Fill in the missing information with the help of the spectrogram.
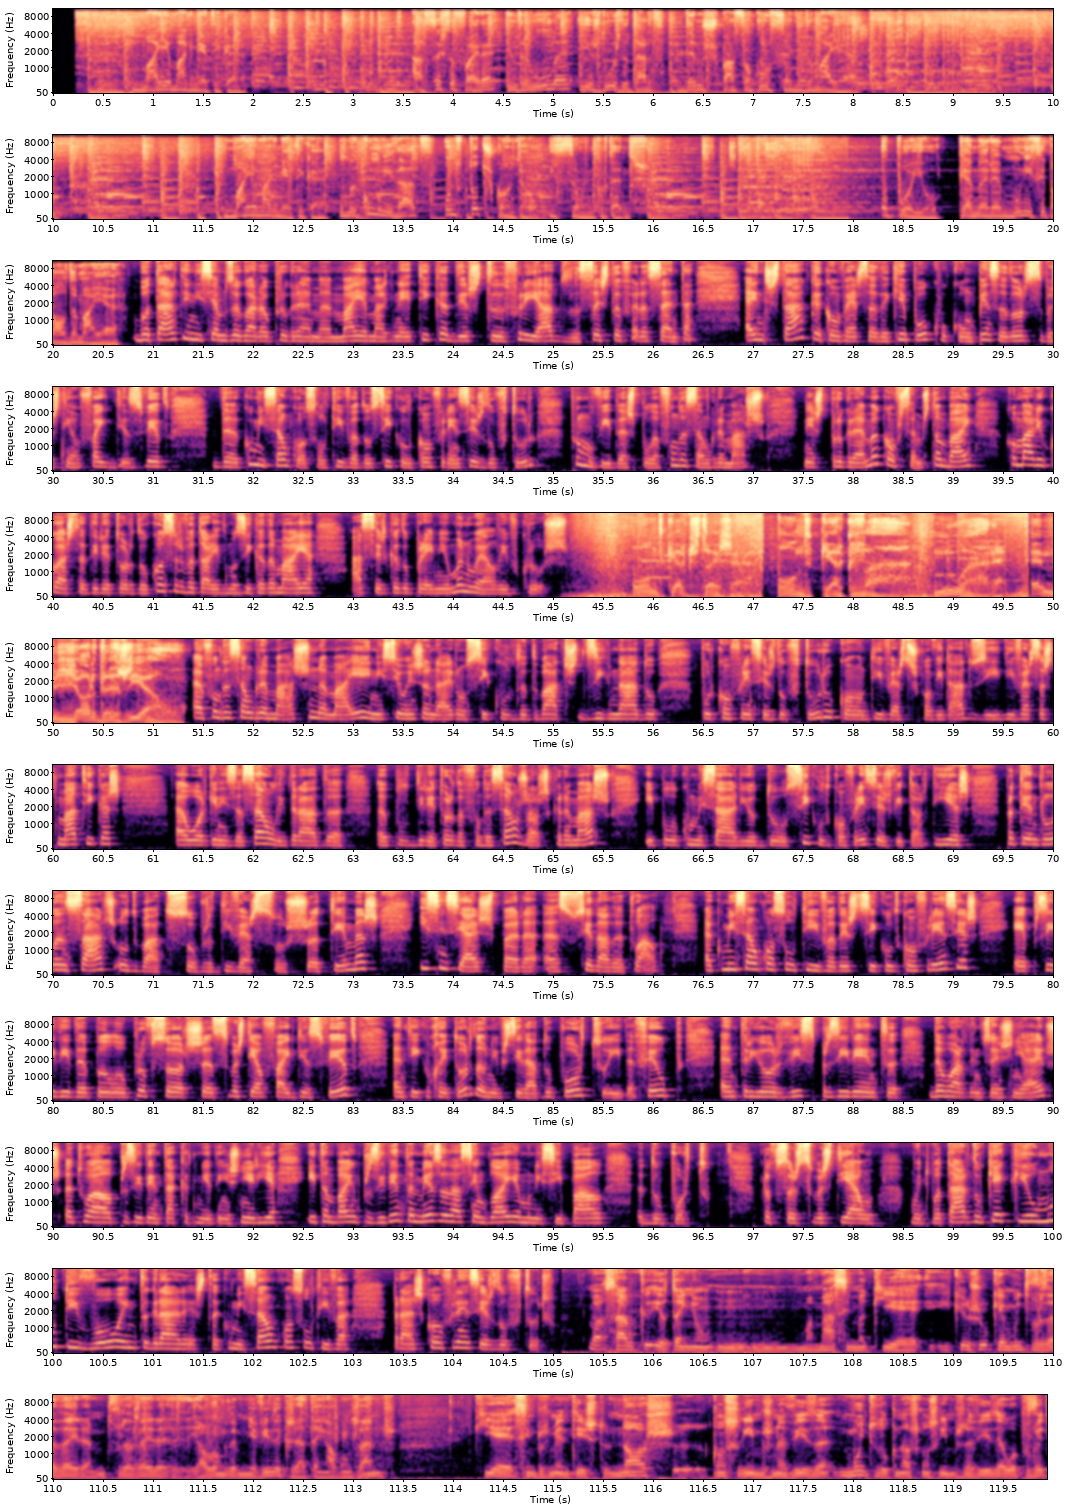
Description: Neste Podcast destacamos a entrevista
